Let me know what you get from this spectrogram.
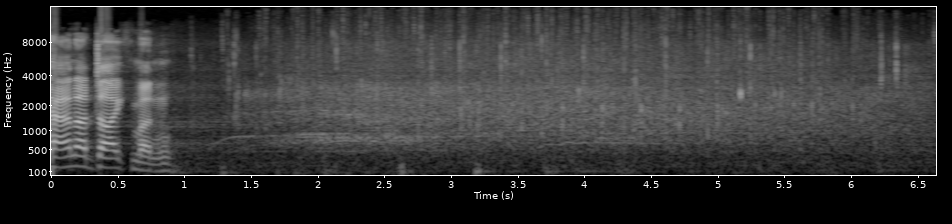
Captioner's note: attendees cheering and applauding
